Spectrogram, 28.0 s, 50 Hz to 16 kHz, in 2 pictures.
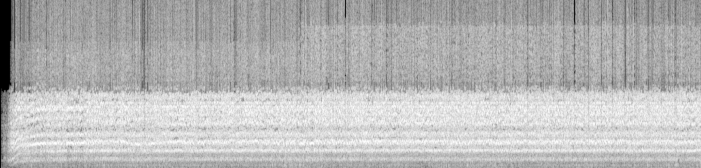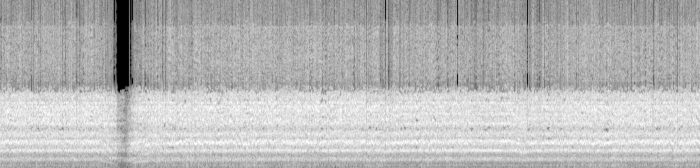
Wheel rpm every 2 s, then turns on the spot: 190, 230, 230, 230, 230, 240, 230, 190, 180, 230, 220, 230, 230, 230.
none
